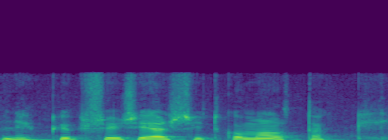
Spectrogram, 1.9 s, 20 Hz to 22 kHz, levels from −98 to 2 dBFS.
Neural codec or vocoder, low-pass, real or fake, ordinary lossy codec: vocoder, 22.05 kHz, 80 mel bands, WaveNeXt; none; fake; none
